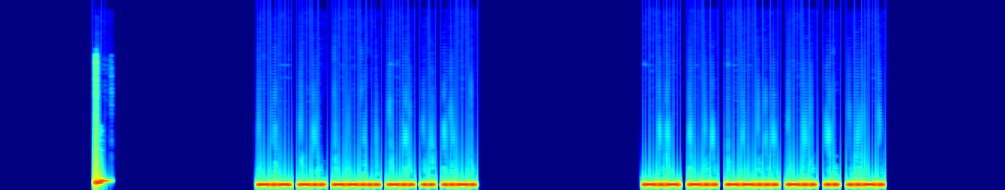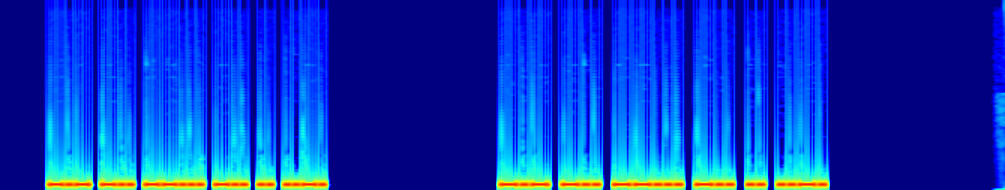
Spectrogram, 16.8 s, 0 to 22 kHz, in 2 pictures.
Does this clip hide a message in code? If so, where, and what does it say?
Yes: Morse code from 2.2 to 15.3 s, heard as a keyed tone, about 37 wpm, 700 Hz. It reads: KD7DIF KD7DIF KD7DIF KD7DIF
